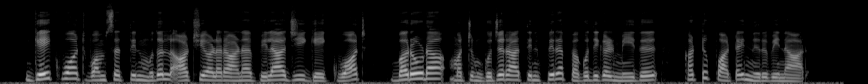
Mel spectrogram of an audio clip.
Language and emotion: Tamil, neutral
